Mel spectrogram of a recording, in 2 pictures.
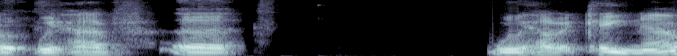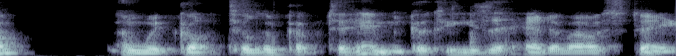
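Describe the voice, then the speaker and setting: A man with a Lincolnshire accent at a moderate pace. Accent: Scunthorpe Lincolnshire. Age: 80s+. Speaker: retired painter and inventor. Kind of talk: casual interview.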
